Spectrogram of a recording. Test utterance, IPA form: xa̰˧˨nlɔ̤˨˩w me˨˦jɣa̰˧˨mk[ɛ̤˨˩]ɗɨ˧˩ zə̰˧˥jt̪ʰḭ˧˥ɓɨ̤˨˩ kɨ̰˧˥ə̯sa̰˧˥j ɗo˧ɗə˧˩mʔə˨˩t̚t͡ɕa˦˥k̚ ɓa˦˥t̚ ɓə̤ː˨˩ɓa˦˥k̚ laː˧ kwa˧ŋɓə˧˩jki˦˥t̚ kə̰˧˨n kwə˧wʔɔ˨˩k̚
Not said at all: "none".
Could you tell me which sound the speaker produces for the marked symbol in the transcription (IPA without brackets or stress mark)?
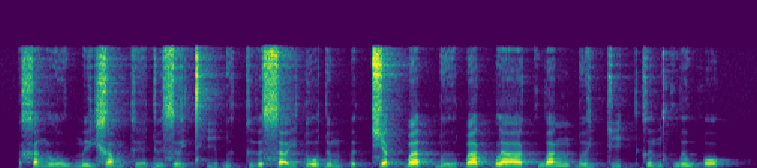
ɛ̤˨˩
